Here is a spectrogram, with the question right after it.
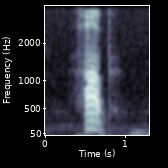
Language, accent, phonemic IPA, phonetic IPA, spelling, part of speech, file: Armenian, Eastern Armenian, /hɑb/, [hɑb], հաբ, noun, Hy-հաբ.ogg
- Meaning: pill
